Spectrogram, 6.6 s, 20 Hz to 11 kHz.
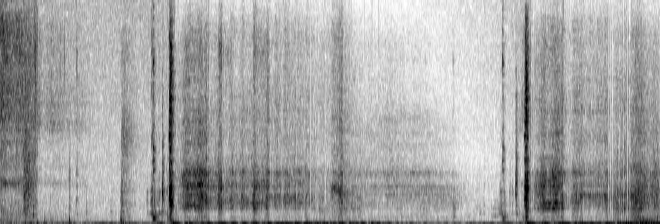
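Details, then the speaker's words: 1994 second-gen Dodge Ram with Cummins 12-valve diesel, cranking after a fuel filter change and priming until the injection-pump relief valve sounded; several uneven cranking turns with clunks, then it catches and settles into a steady run; normal start. "start all right so you saw we got it running we didn't like on these cummins generally speaking if you give it just a little throttle as you crank it it'll fire right away"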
